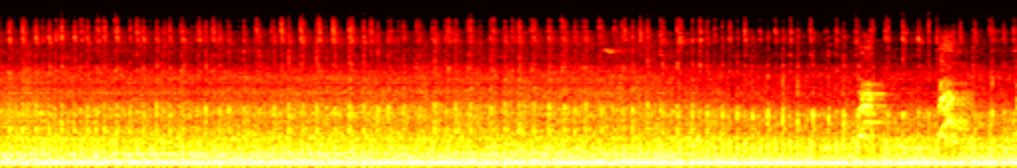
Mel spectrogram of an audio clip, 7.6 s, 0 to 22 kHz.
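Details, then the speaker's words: 1968 Yamaha YAS1C 125 two-stroke twin, carburettors cleaned, choke off: buzzy idle with a ragged, uneven beat, the right-side cylinder misfiring while the left is steady; runs better with choke on, suspected pilot circuit carburation fault. "see you can hear the difference this one is this one's steady so there's something going on on the right side"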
